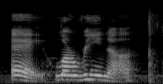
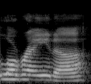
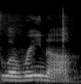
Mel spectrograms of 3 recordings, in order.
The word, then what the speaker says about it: Larina: My name is L-A-R-I-N-A, Lorena. Not Lorena, L-A-U-R-I-N-A. No, it's Lorena. It's pretty much exactly the way it sounds if you say it right.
